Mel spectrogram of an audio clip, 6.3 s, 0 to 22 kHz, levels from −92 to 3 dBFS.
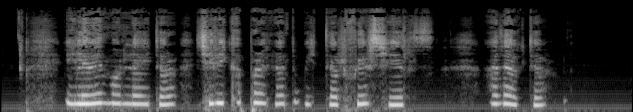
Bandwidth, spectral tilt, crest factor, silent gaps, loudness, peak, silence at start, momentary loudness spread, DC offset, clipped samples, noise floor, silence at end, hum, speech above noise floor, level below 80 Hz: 16 kHz; -3.5 dB/octave; 18 dB; none; -19 LUFS; -2 dBFS; 0.2 s; 17 LU; under 0.1%; under 0.1%; -57 dBFS; 0.85 s; 50 Hz at -55 dBFS; 39 dB; -50 dBFS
